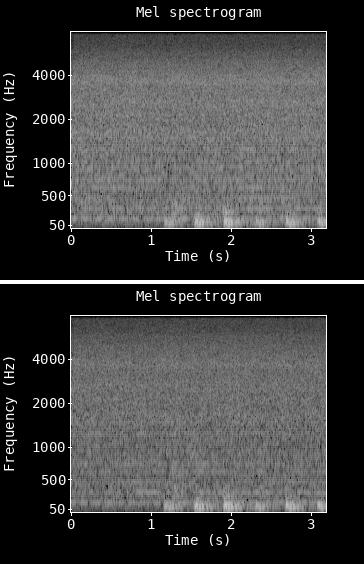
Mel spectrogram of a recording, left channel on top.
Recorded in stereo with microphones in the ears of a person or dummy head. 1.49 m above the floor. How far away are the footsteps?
About 1.8 m.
